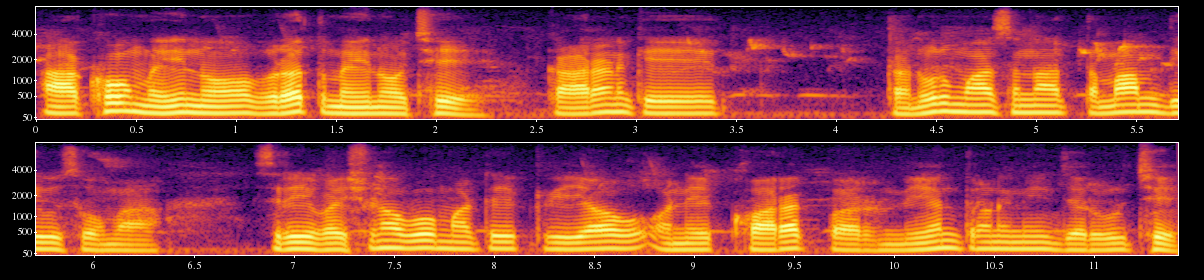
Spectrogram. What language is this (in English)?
Gujarati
